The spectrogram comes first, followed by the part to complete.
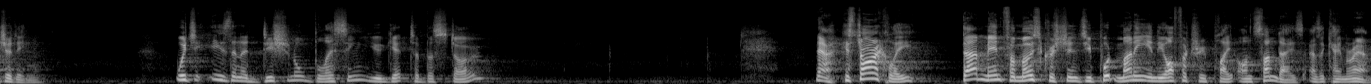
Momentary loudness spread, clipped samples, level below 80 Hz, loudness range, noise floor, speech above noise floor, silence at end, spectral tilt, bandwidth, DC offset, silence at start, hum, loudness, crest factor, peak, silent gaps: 12 LU; under 0.1%; -66 dBFS; 12 LU; -61 dBFS; 39 dB; 0 s; -5 dB/octave; 15.5 kHz; under 0.1%; 0 s; none; -22 LUFS; 22 dB; -2 dBFS; none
